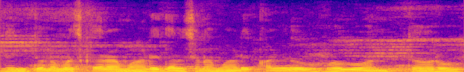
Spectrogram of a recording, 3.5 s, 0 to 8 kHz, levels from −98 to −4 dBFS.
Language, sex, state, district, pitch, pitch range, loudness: Kannada, male, Karnataka, Raichur, 115 Hz, 115-120 Hz, -14 LUFS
